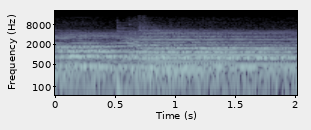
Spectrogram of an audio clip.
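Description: Children's choir singing, holding long sustained notes, moving to a new chord about half a second in.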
